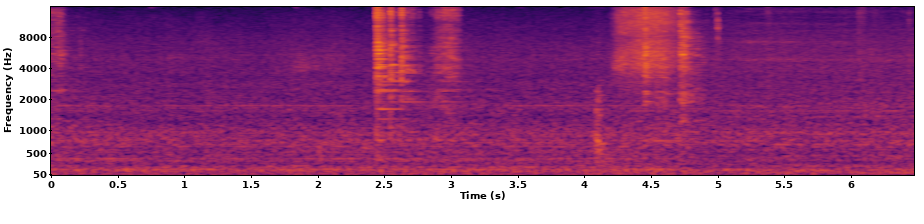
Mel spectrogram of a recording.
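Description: A few faint clinks of kitchen utensils and dishes, about two and a half, three and four and a half seconds in, over a steady low background hum.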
